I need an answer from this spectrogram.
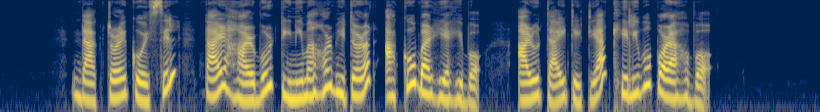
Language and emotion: Assamese, happy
